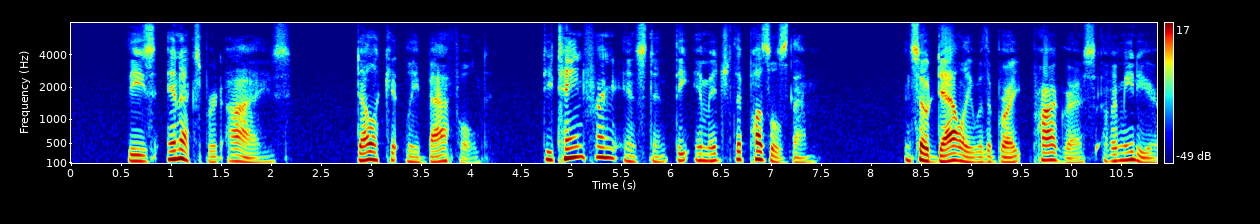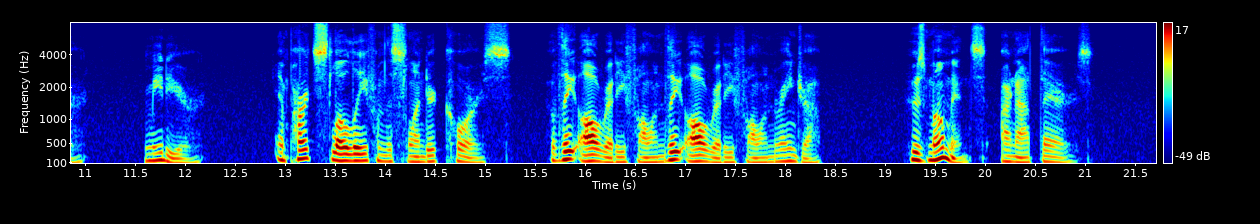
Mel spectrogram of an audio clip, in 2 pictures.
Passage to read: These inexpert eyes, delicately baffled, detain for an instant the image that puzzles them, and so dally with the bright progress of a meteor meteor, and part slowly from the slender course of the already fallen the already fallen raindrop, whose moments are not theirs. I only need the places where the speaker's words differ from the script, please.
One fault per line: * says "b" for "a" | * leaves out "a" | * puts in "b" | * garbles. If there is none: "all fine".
all fine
